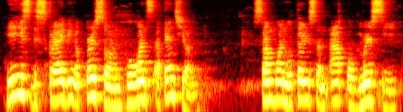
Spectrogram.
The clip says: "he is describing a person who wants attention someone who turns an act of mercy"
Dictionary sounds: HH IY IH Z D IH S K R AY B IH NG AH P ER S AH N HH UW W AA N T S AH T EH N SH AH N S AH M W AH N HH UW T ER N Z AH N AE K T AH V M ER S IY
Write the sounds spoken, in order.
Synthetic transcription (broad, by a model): HH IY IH S D IH S K R AY B IH NG AH P ER S AH N HH UW W AA N T S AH T EH N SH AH N S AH M W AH N HH UW T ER N S AH N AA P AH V M ER S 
